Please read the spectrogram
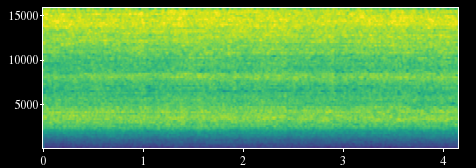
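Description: Bajaj stovetop pressure cooker letting off steam through its weight valve in a loud, steady hiss: a cooker 'whistle', the sign it has come up to pressure. The hiss begins abruptly.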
